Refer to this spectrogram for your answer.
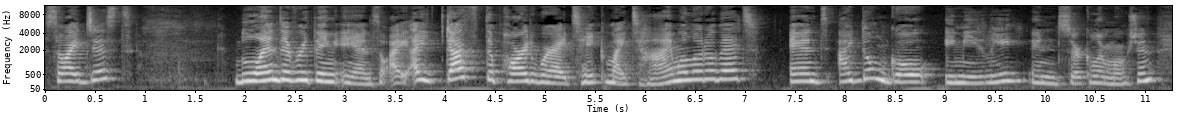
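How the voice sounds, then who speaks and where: A woman with a non-native accent speaks at a high pitch with lively intonation. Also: fairly slow pace. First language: not English. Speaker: beauty vlogger. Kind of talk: makeup tutorial. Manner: casual, hesitant with fillers.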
